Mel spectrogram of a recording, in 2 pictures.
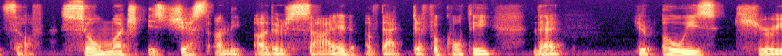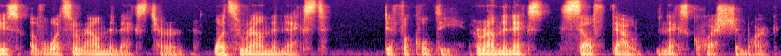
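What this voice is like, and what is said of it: Soothing late-night DJ voice. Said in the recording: “it was coming across in your late night DJ voice ... your clarity and just the overall soothingness”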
